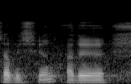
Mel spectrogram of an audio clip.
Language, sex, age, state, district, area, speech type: Bodo, male, 45-60, Assam, Kokrajhar, rural, spontaneous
